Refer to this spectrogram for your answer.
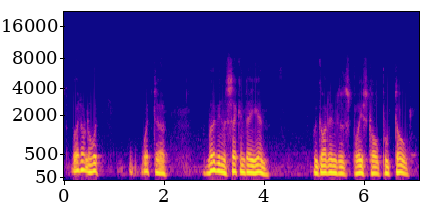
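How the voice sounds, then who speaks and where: A man in a Canadian Prairie accent, medium-pitched and somewhat breathy, at a moderate pace with ordinary pitch variation, very even loudness and long, frequent pauses. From Winnipeg, Canada. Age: 80s+. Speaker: war veteran. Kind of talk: interview answer.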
